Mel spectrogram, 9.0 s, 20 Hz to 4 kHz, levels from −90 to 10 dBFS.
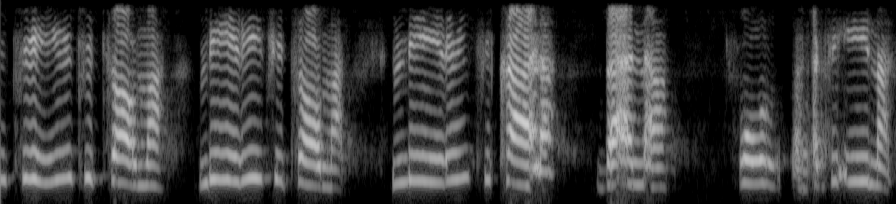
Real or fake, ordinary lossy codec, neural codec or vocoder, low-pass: fake; AAC, 32 kbps; codec, 16 kHz, 4.8 kbps, FACodec; 3.6 kHz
